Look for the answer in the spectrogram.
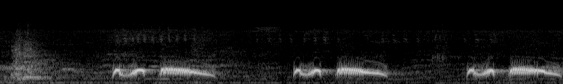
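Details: Repeated urging coos of a spotted dove, played to make a newly caught dove respond: an initial rustle, then three phrases about 1.8 seconds apart, each a short double hoot followed by a drawn-out falling coo.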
